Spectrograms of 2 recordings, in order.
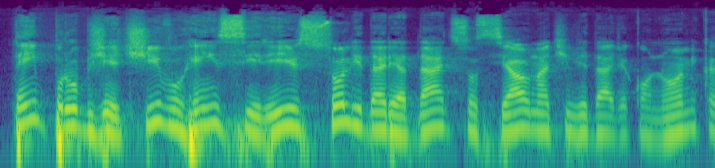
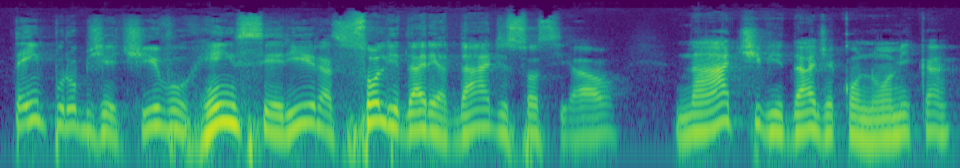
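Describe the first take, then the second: First: It is read at a normal pace. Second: It is read very slowly.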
